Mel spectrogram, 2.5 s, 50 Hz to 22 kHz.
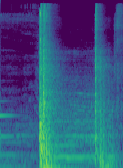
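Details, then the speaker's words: Mercedes S211 wagon tailgate after the latch was replaced to cure a grinding noise on opening. Two clean, solid thunks as the tailgate shuts and releases, with no grinding or scraping; latch working properly. "No noise. This is sounding promising or not sounding promising, I should say. Cool. No more noise."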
